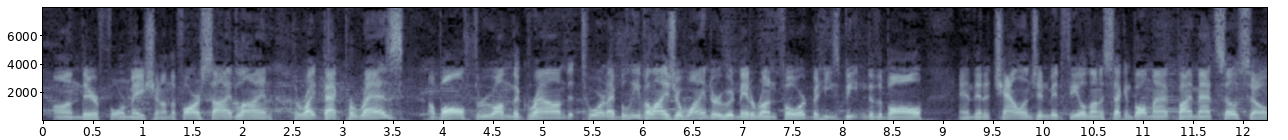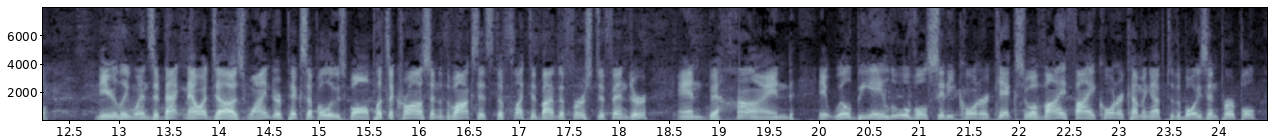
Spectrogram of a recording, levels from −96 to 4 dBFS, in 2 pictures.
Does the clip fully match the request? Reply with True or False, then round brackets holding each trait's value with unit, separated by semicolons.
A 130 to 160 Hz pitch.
True (140 Hz)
